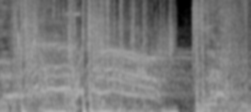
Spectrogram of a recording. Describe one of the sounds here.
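A creature roars and hisses.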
